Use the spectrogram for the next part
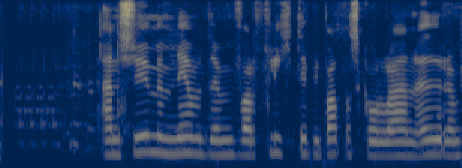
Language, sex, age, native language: Icelandic, male, 12, Icelandic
